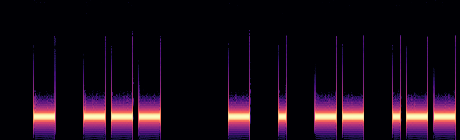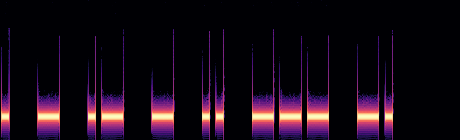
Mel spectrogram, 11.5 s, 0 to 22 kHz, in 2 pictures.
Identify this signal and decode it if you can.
Morse code, heard as a keyed tone, about 14 wpm, spaced as for 12 wpm, 680 Hz. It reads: TO TEMPTATION
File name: Morsekurs / Witze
